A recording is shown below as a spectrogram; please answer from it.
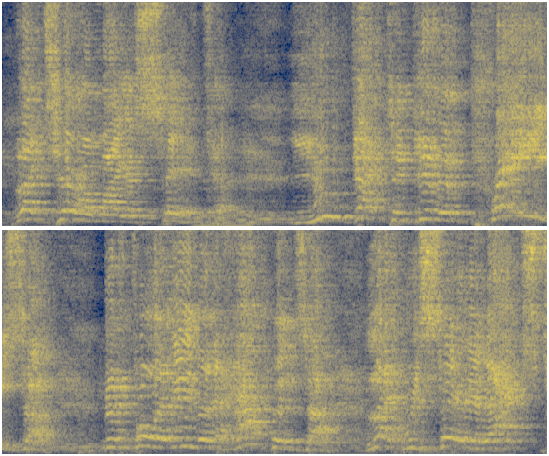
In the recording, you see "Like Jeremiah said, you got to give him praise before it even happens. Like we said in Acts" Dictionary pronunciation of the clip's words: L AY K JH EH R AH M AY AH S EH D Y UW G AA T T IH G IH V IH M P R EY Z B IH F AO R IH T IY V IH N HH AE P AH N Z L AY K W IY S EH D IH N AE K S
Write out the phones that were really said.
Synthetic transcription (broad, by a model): L AY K JH EH R AH M AY AH S EH D Y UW G AA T T IH G IH V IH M P R EY Z B IH F AO R IH T IY V IH N HH AE P AH N Z L AY K W IY S EH D IH N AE K S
